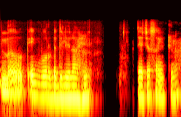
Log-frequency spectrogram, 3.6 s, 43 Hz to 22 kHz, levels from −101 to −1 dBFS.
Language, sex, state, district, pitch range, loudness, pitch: Marathi, male, Maharashtra, Pune, 115-125 Hz, -23 LUFS, 120 Hz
